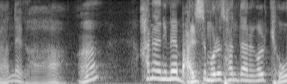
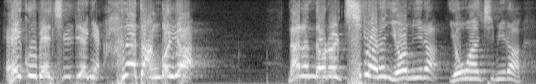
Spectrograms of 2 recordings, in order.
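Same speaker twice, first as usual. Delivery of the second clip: high, loud proclamation; preacher's raised, shouted voice of authority; God; 9 semitones higher, 4 dB louder than usual. Acted. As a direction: declare it as a thundering divine promise. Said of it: "그때 하나님이 말씀을 주시면서".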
